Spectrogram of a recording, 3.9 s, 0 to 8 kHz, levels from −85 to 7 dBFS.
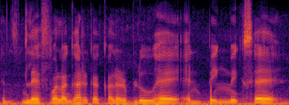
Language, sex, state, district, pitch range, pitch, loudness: Hindi, male, Arunachal Pradesh, Papum Pare, 95-105 Hz, 100 Hz, -16 LUFS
